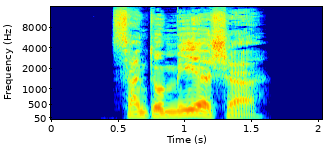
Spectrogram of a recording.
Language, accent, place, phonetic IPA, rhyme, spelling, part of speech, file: German, Germany, Berlin, [zantoˈmeːɪʃɐ], -eːɪʃɐ, santomeischer, adjective, De-santomeischer.ogg
- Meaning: inflection of santomeisch: 1. strong/mixed nominative masculine singular 2. strong genitive/dative feminine singular 3. strong genitive plural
